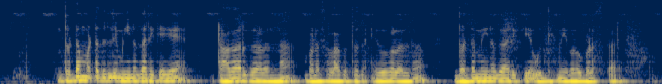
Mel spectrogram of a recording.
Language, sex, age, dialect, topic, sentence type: Kannada, male, 18-24, Mysore Kannada, agriculture, statement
